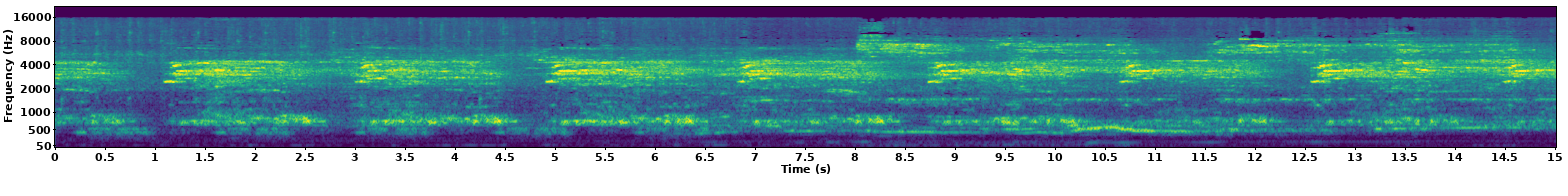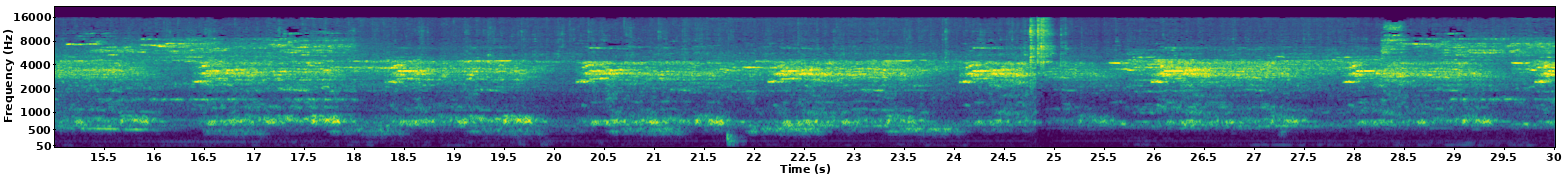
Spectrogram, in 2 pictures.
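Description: Battery-powered toys playing tinny electronic songs and sound effects through their small speakers, several at once. The sound repeats in a steady pattern about once a second, with a click or two near the end.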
